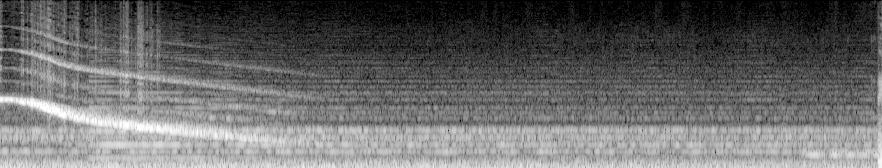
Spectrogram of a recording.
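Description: An ambulance siren sounds loud and close, its wailing tone sweeping downward and fading into a steady engine drone and a low hum that carries on for several seconds.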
